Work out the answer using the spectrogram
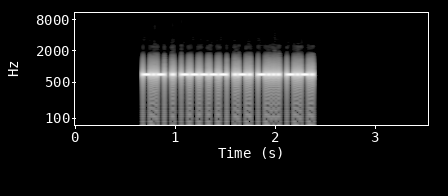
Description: Morse code, heard as a keyed tone, about 50 wpm, 700 Hz. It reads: KE0RBC
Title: USA Call Signs Repeated 2x 50wpm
